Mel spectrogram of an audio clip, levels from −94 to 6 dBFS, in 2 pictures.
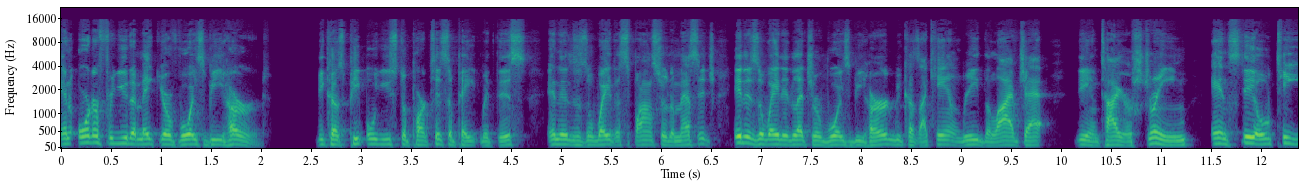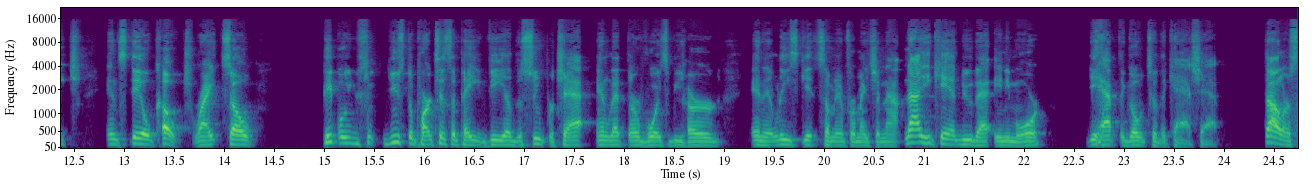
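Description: Listening to the speech recording, nothing stood out as a technical problem at any point.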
